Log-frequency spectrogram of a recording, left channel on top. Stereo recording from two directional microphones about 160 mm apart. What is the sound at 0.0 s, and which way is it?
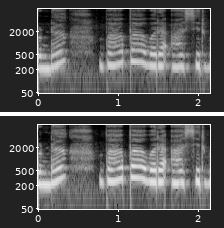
Speech, 30° right (ahead or behind).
